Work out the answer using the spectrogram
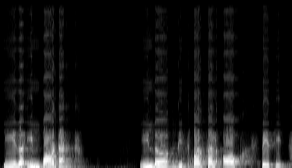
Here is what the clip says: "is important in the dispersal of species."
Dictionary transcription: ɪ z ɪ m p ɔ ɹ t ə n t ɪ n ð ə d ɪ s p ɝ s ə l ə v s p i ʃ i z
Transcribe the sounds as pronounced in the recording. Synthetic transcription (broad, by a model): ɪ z ɪ m p ɔ ɹ t ə n t ɪ n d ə d ɪ s p ɝ s ə l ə p s p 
